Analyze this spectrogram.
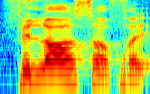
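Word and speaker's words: philosopher: फिलोसोफर, it starts with N pronunciation of एफ, फिलो।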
